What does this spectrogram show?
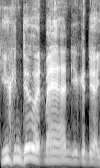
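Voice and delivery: mock excited cheering yell, high and loud. Retelling cheering on a friend at the screen: retelling own yelling. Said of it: "I'm yelling at the screen".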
